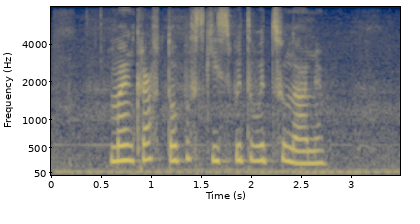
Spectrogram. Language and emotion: Russian, neutral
